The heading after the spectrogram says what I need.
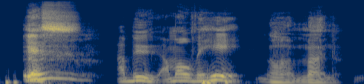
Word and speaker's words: Abu: My name's got 3 letters. It's 2 syllables, bro. It's ABU. My name's Abu.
